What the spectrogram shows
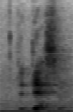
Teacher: The desert, ya, stressnya di des itu.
